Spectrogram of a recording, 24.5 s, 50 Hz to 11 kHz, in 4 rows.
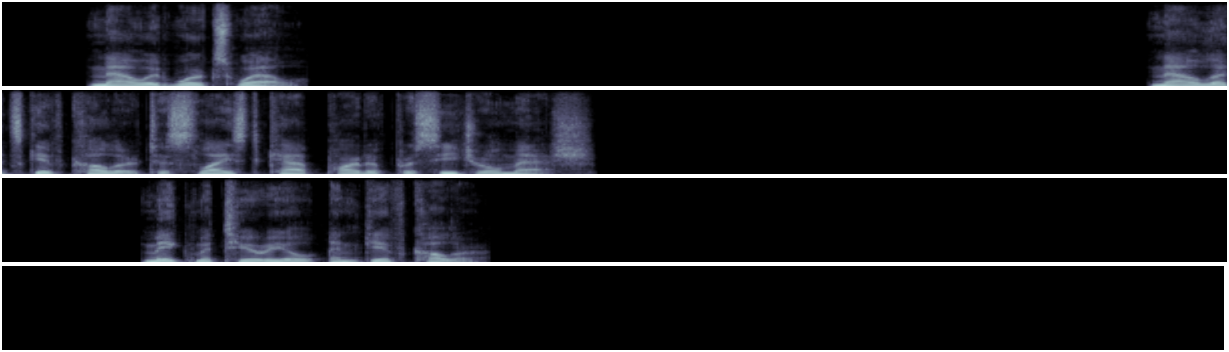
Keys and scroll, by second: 0.0-1.5 typing, 2.5-4.8 typing, 3.3 Escape, 6.9-11.2 typing, 14.3-15.6 typing, 16.9 typing, 19.2-20.7 typing.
